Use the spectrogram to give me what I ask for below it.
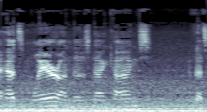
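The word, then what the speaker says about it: Nokian: just because I had some wear on those nine Kongs that's how you say it and just make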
